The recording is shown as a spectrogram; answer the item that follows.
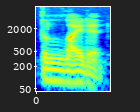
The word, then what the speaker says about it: delighted: stressed so for instance delighted so the stresses on the second syllable so first syllable gets reduced this is going to have a schwa sound delighted and guests oh the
